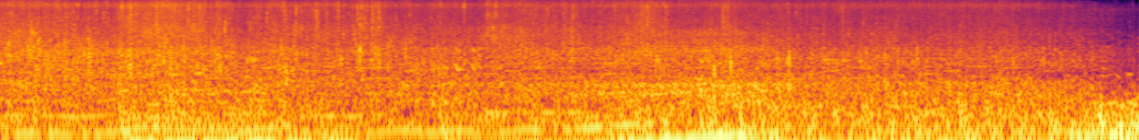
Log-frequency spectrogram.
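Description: Tyres crunch and crackle over a gravel and dirt track.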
